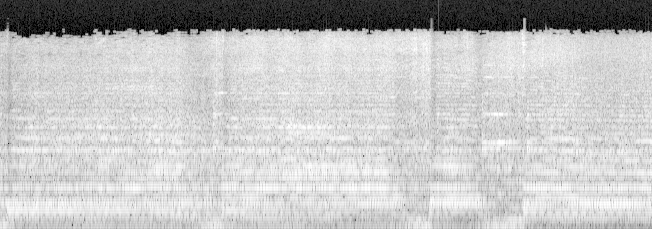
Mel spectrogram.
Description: Train horn and train crossing bell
